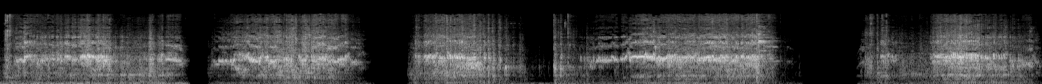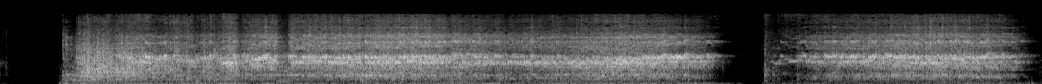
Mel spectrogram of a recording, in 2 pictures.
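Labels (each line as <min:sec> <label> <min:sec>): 0:02.1 An irregular, unsettling squeaking sound of plastic wheels scraping against a surface with uneven pauses between the squeaks. 0:07.8
0:08.7 An irregular, unsettling squeaking sound of plastic wheels scraping against a surface with uneven pauses between the squeaks. 0:10.5
0:11.0 After the first half, a longer, drawn-out version of the sound is heard. 0:17.7
0:18.1 An irregular, unsettling squeaking sound of plastic wheels scraping against a surface with uneven pauses between the squeaks. 0:20.8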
